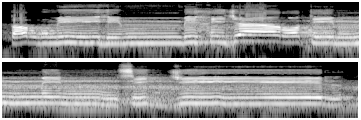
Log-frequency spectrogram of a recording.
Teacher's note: وقف اس کو پڑھیں گے ترمیہم بحجارۃ من سجیل را موٹا بحجارۃ میں را موٹا ہے اور تم میں غنہ کریں گے دو تنوین ہے تو یہاں پر بھی غنہ کریں گے فجعلہم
